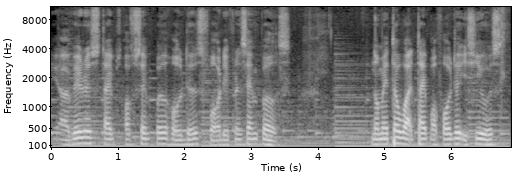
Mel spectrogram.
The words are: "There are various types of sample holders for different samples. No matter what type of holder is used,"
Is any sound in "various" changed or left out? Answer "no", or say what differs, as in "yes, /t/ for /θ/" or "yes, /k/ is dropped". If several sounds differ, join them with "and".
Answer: no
